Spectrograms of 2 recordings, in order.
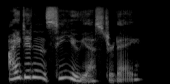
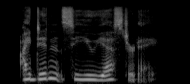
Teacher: in the sentence, I didn't see you yesterday, notice that the stress is on didn't and yesterday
